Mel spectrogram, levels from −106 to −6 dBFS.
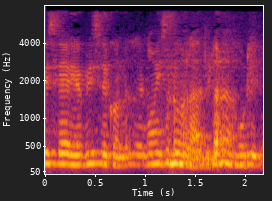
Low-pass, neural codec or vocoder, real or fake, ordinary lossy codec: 7.2 kHz; codec, 24 kHz, 0.9 kbps, WavTokenizer, medium speech release version 2; fake; MP3, 48 kbps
